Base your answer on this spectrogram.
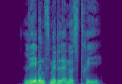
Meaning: food industry
- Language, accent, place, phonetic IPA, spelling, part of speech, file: German, Germany, Berlin, [ˈleːbn̩smɪtl̩ʔɪndʊsˌtʁiː], Lebensmittelindustrie, noun, De-Lebensmittelindustrie.ogg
